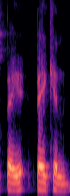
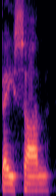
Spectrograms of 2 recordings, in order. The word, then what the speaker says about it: bacon: We put this in because we had some people get a little creative, like they would pronounce bacon bason, and other fixes like Duffy.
